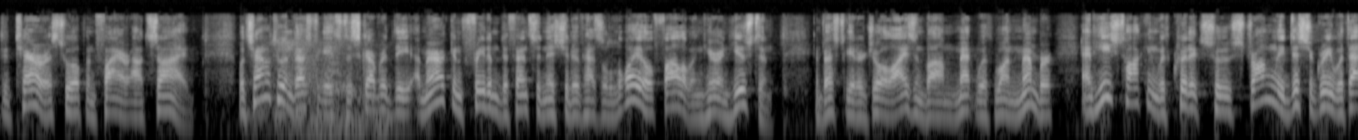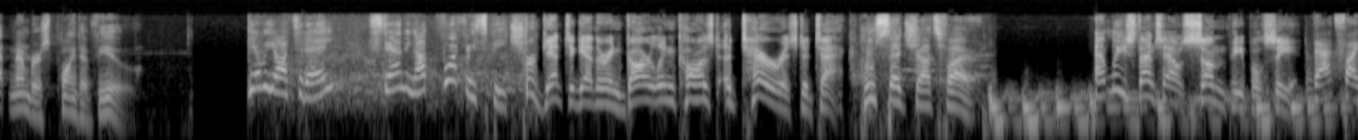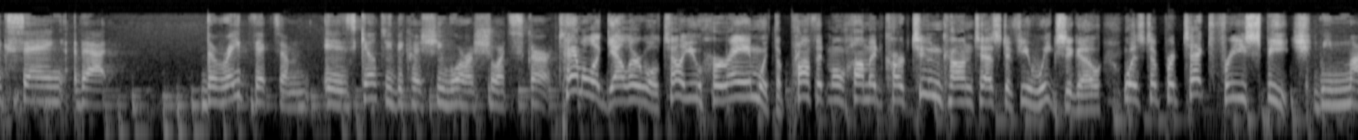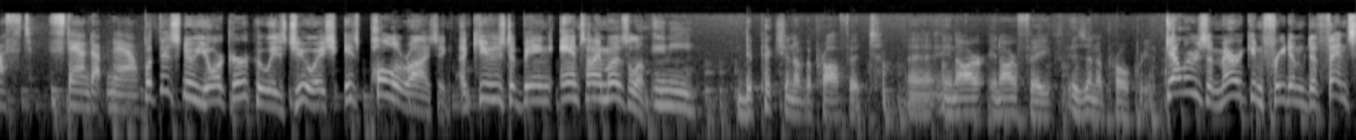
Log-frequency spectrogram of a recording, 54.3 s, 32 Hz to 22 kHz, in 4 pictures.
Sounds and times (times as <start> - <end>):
Male speech, man speaking: 0.0 - 15.0, 18.7 - 23.5, 24.6 - 26.7, 32.7 - 40.3, 42.2 - 54.3
Female speech, woman speaking: 16.1 - 18.8, 22.2 - 23.5, 26.7 - 28.3, 29.2 - 32.7, 40.3 - 42.2
Music: 22.9 - 54.3.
